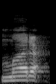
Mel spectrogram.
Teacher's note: یا را ساکن سے پہلے زبر ہے تو را موٹی پڑھی جائے گی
